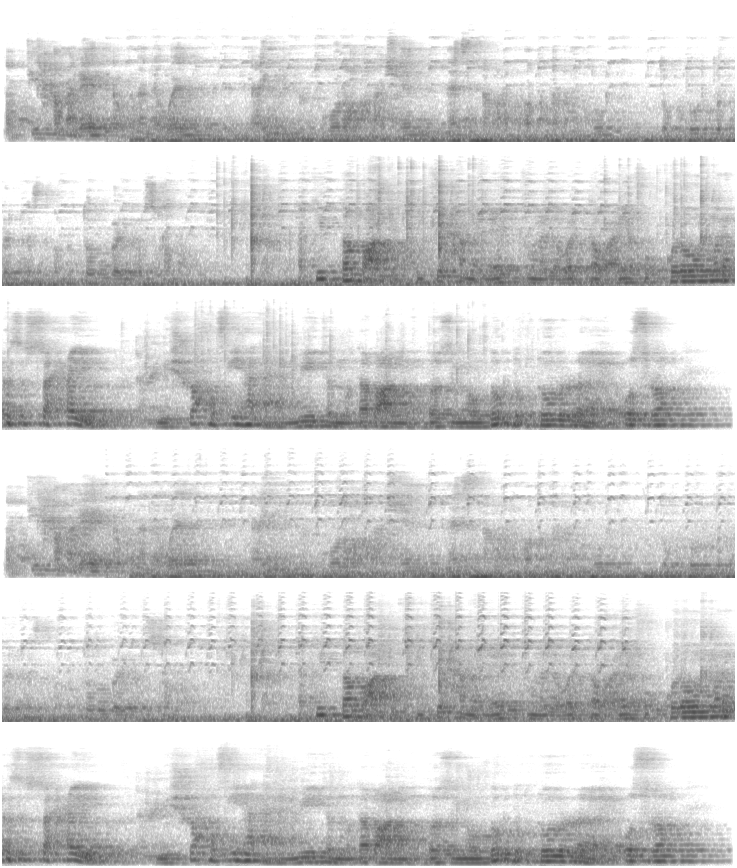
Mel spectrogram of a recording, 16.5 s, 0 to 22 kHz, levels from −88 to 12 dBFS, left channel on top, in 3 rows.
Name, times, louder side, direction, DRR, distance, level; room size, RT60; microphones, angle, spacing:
voice 1, 0.0-4.6 4.9-6.8 12.0-12.2, left 1 dB, 30° left, -4 dB, 3.9 m, -38 dB
sound 1, 0.8-10.3, right 2 dB, 35° right, 0.7 m, -40 dB
sound 2, 0.9-11.0, equal, 80° right, 1.5 m, -35 dB
sound 3, 7.1-15.3, left 4 dB, 85° left, 1.9 m, -45 dB
voice 2, 7.8-16.0, equal, 15° left, -3 dB, 1.4 m, -27 dB
14.5 x 7.4 x 5.4 m, 1.0 s
head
